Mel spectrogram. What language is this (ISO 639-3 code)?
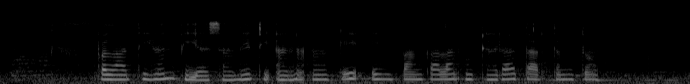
jav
